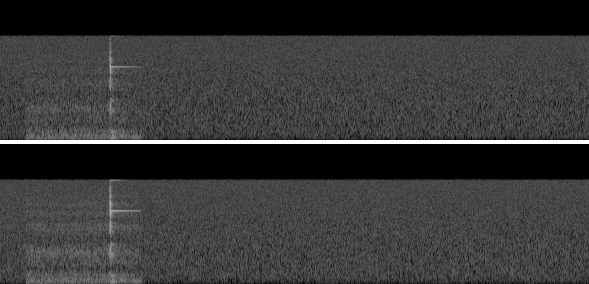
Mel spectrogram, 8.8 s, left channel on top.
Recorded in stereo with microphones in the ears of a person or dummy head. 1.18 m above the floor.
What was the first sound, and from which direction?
A microwave, 10° right (ahead or behind).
